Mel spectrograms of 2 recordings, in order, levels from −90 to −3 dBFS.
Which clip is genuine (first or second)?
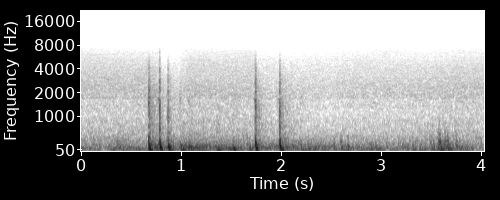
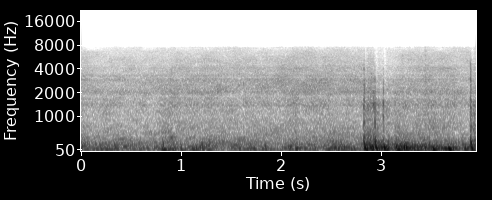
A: first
